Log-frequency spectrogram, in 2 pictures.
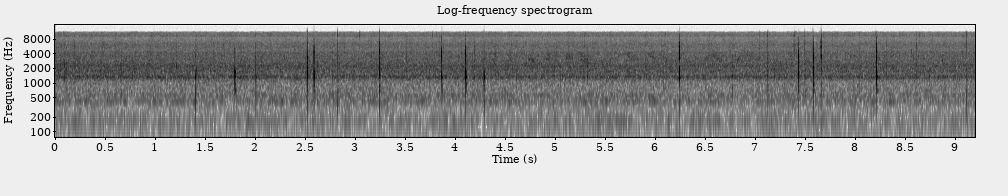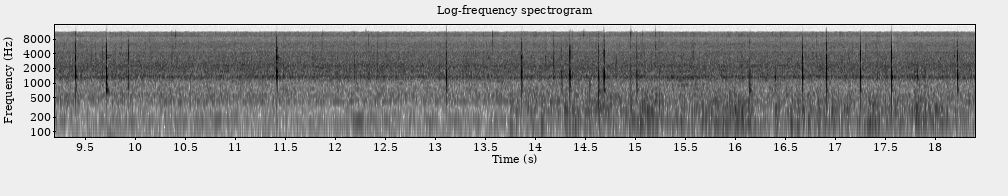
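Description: Rain falling on a plant nursery under a shade-net roof: a steady soft hiss with irregular sharp taps of individual drops.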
